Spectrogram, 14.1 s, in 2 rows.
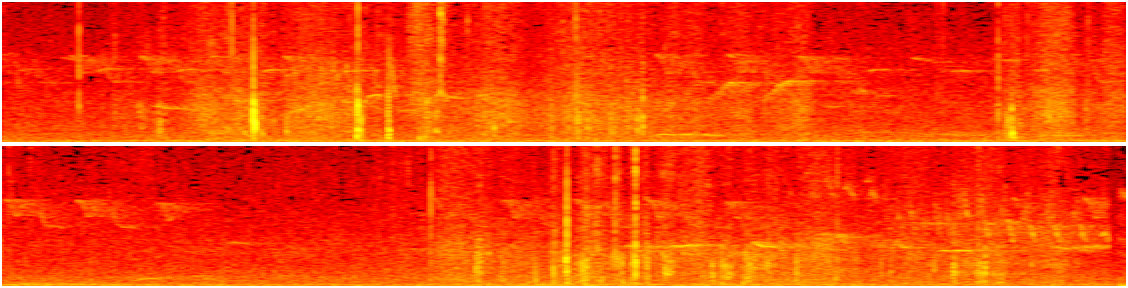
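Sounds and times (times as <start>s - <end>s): birds chirping: 0.0s - 14.0s
handling of canvas roll: 0.7s - 5.5s, 6.1s - 7.2s, 9.4s - 14.0s.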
